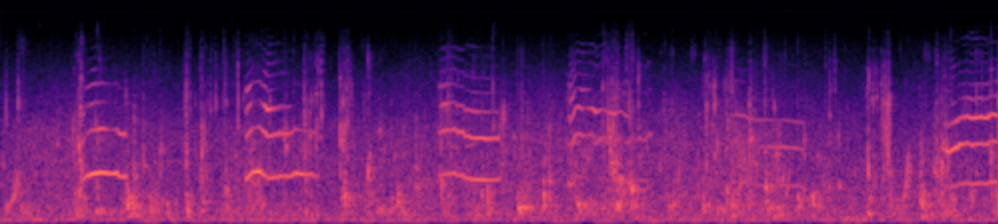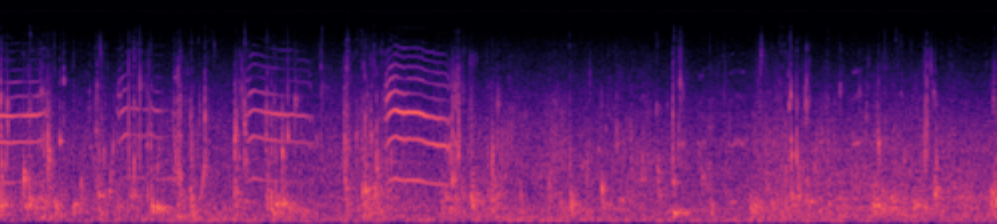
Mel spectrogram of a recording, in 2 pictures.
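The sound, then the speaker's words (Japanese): A fluffy, Persian-like stray cat meows again and again in short, bright cries at Takeura fishing port in Kanagawa town, over a steady bed of outdoor wind and water noise with no one speaking. “ペルシャのようなモフモフの野良猫が早速お出迎えです。”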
